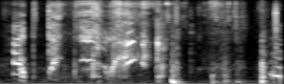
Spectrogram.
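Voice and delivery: high, squeaky, surprised whisper.

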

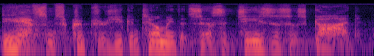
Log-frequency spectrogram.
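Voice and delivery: very quiet, soft, hushed, secretive whisper. Retelling a church leader's phone call asking for scriptures: imitating someone whispering. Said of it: "he was whispering".

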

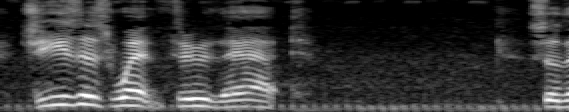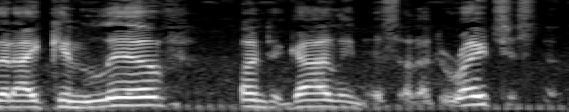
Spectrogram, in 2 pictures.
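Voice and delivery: slightly emotional, heartfelt delivery. Giving a testimony about Jesus to listeners: a little emotional. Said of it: "I get a little emotional".

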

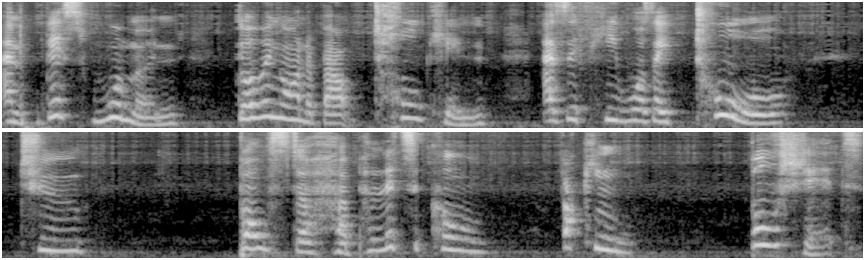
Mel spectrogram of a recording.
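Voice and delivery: furious, fed-up, angry rant with swearing. Reacting to something a woman said, the speaker is angry. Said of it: "but I am just so angry by this".

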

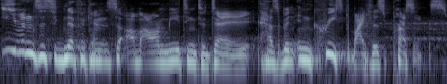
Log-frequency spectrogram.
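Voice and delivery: grand, pompous, flattering oratorical tone. In the drama, the officer imitates the colony commandant addressing the meeting in a thunder voice. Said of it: "I hear his voice. The vermin call it a thunder voice, and he is now speaking".

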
